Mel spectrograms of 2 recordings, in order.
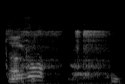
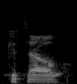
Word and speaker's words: Ketel: Keagle? Ketel.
